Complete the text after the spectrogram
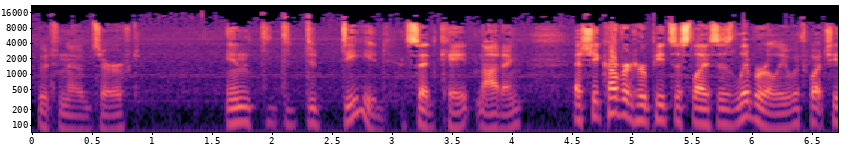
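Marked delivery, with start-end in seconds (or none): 1.6-2.9 halting, stuttered agreement; stammering. A narrator's reading. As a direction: stutter on the D of "Indeed". Kate stammers in story.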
